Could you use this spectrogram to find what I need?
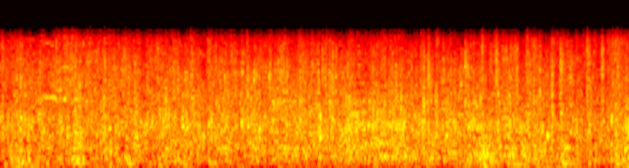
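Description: Horses' hooves clop on a dirt path.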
